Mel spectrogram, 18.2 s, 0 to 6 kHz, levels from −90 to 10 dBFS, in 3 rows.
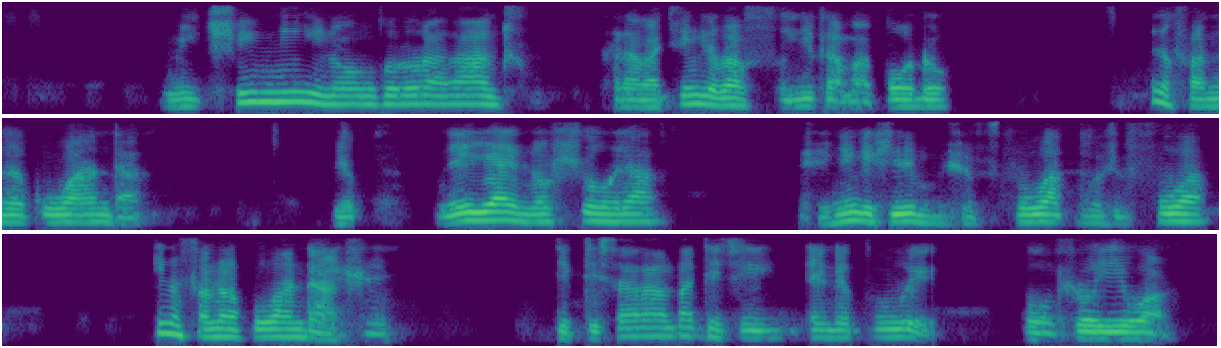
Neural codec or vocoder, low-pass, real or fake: codec, 16 kHz, 2 kbps, FreqCodec, smaller model; 5.4 kHz; fake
